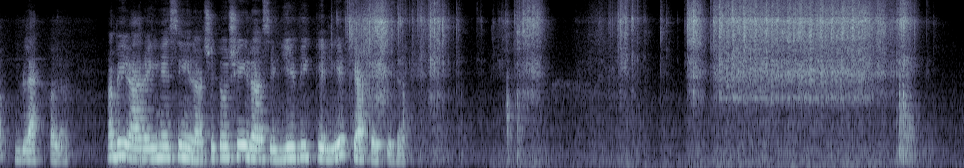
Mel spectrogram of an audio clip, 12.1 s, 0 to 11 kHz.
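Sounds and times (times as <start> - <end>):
shells rattling in hands: 4.1 - 6.8, 7.6 - 11.7
shells cast onto table: 11.1 - 11.7.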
